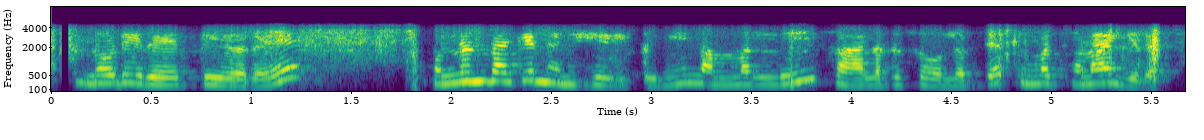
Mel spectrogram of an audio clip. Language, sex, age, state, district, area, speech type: Kannada, female, 30-45, Karnataka, Bangalore Rural, rural, conversation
